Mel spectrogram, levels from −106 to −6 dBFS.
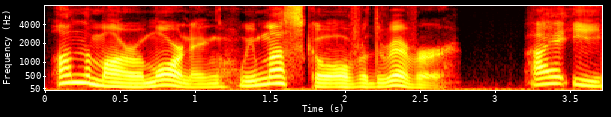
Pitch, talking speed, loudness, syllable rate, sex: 160 Hz, 195 wpm, -18 LUFS, 5.1 syllables/s, male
